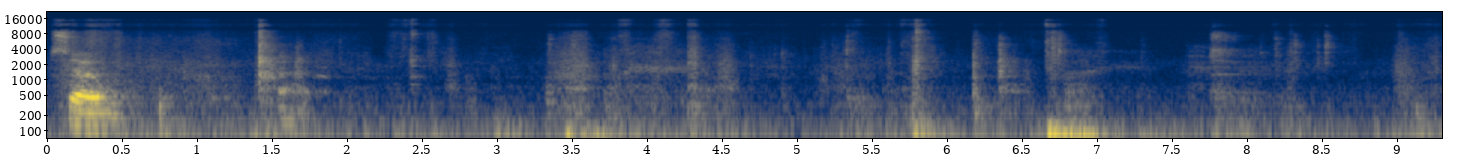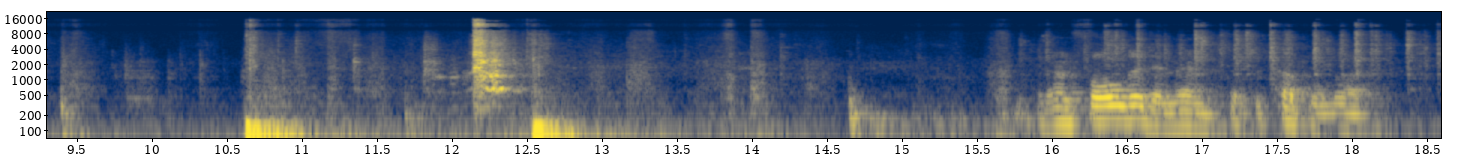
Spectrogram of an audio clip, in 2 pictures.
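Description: A metal cart frame clanks and rattles as it is handled.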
